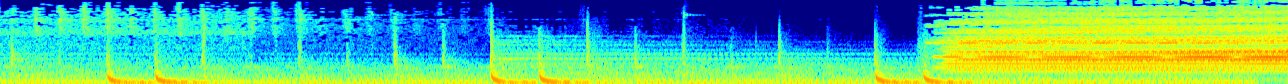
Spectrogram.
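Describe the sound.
A train pulls into a station with a steady low throb and a few heavy rhythmic thumps, then a loud broad hiss takes over for the last couple of seconds.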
